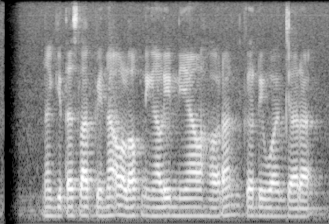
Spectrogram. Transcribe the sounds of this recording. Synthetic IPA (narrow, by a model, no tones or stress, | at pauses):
naɡit̪aslapinaʔɔlɔk̚niŋalinialaɦɔɾankɨrdiwɔwaɲt͡ʃaɾa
